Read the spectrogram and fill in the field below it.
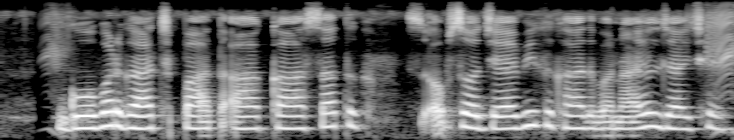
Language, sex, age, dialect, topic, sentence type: Maithili, female, 31-35, Bajjika, agriculture, statement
